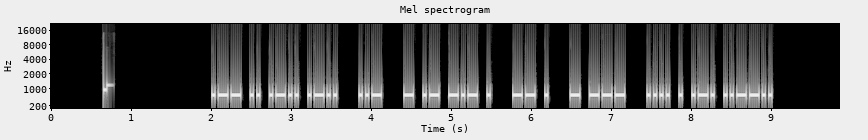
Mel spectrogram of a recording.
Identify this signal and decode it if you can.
Morse code, heard as a keyed tone, about 30 wpm, 700 Hz. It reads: WILL U TAKE ME TO HER?
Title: Sentences from Top 200 Words and Abbreviations 30wpm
